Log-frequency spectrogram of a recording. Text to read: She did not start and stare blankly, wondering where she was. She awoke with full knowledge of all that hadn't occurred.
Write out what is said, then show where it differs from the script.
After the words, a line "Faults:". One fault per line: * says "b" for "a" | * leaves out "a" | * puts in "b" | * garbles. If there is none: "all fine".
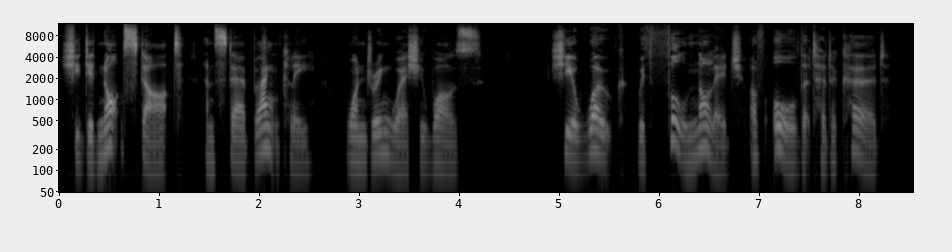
She did not start and stare blankly, wondering where she was. She awoke with full knowledge of all that had occurred.
Faults:
* says "had" for "hadn't"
